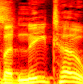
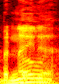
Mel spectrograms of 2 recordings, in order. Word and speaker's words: bonito: Bonito or bonita? Bonita, what we say, but bonito is how it's spelled. You shitting me? I've had this wrong my entire life. Bonito is the spelling of this. It is a bonito. We have said bonita.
